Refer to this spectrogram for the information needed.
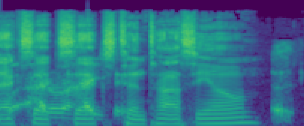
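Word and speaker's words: XXXTentacion: I don't even know how to say his name. X-Tenation, is that? – X-X-X-Tentacion? – That's it, yeah.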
